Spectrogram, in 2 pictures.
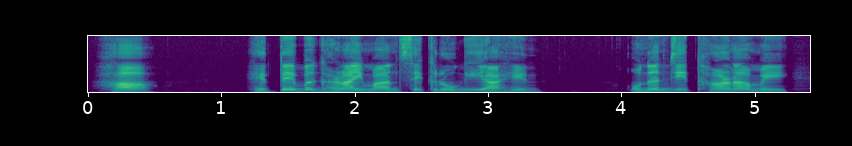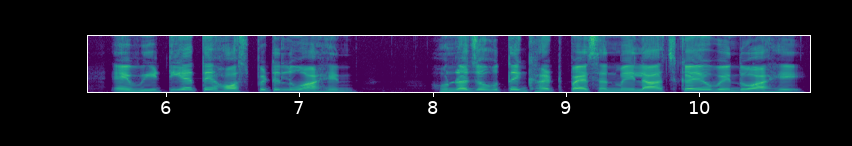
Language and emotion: Sindhi, neutral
